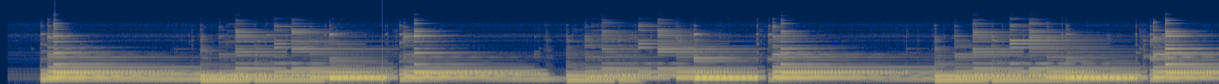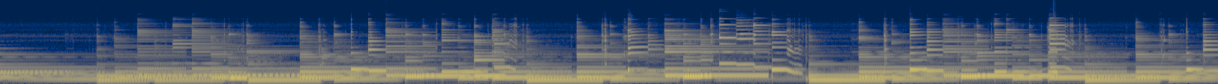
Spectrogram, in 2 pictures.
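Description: Electric guitar, a Fender Telecaster with a capo, playing a midwest emo twinkle riff in standard tuning: ringing arpeggiated chords that start about half a second in. The second half has quicker note runs and a few notes that glide in pitch.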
